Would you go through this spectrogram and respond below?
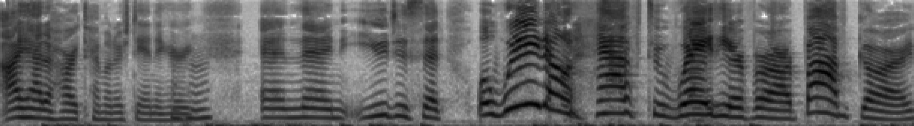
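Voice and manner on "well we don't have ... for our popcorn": loud, drawn-out, pointed remark aimed at everyone. Retelling to the listener what they had said, imitating someone talking loudly. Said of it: "really loud".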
